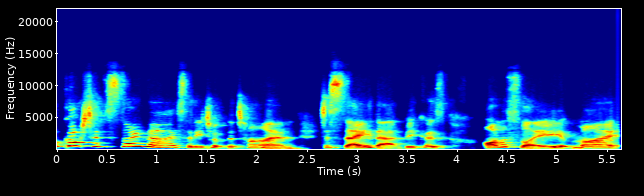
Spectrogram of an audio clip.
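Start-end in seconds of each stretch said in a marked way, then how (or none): 0.0-3.5 higher, touched inner voice; pleased and a little moved; a lightly voiced happy surprise. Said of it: "I thought".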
